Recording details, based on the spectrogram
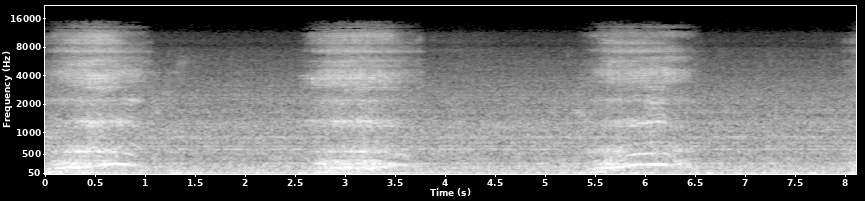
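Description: Rhythmic rattling snores on each breath in, about three in eight seconds, over a steady background hum.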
